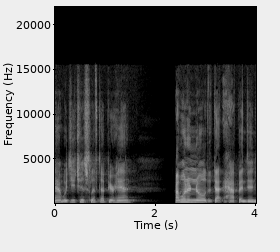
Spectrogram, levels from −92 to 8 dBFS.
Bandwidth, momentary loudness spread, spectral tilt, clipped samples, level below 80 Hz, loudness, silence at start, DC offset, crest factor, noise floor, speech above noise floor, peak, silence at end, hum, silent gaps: 16 kHz; 6 LU; -2.5 dB/octave; under 0.1%; -80 dBFS; -30 LUFS; 0 s; under 0.1%; 26 dB; -72 dBFS; 41 dB; -6 dBFS; 0 s; none; none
